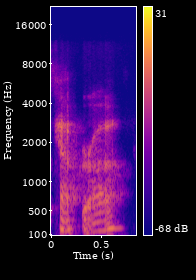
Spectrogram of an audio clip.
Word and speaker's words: Capgras: It is French in origin, so it's cap gras.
